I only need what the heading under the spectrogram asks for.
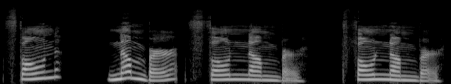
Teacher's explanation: we are not repeating or putting like a strong uh space in between those two words because it has the same sound.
